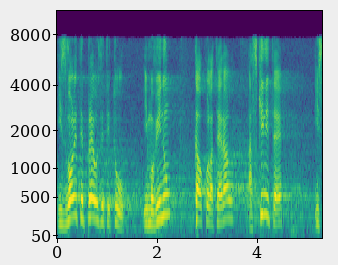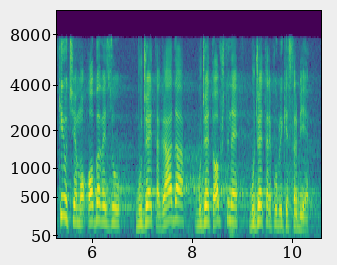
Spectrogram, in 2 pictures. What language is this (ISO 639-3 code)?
srp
